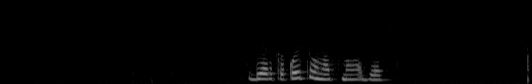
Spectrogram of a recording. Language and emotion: Russian, neutral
